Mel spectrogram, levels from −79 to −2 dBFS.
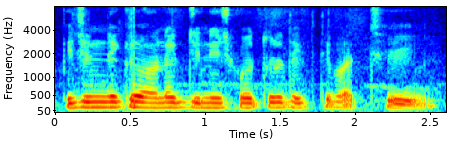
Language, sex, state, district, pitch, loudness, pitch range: Bengali, male, West Bengal, Cooch Behar, 145 Hz, -16 LUFS, 140-155 Hz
